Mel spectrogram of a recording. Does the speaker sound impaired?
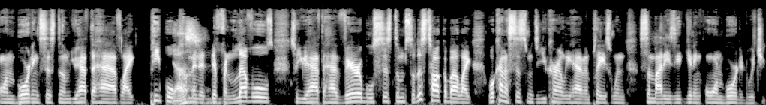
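No.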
